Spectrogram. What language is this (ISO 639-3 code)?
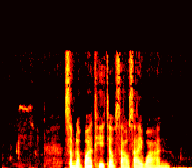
tha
